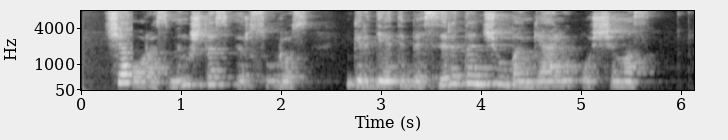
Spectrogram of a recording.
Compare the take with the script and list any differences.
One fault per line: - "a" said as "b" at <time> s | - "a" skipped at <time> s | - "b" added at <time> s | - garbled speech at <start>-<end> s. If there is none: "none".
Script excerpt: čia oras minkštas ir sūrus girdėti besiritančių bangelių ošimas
none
